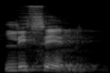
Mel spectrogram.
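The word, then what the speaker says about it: listen: 30 silent होता है T silent जैसे लिसेन यहां पर अगर देखा जाए तो यहां पर टी हमेशा क्या रहता है हमेशा क्या रहता है आपका साइलेंट रहता है इसे आप अच्छी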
